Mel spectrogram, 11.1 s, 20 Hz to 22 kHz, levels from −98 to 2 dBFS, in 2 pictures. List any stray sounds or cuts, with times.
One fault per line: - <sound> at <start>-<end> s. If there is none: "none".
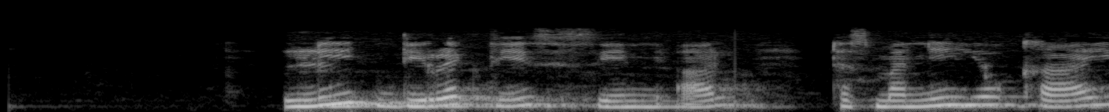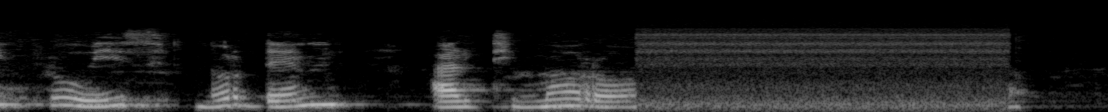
none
